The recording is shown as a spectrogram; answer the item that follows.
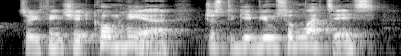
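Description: With lively intonation, a man speaks at a moderate pace in a fairly high pitch.

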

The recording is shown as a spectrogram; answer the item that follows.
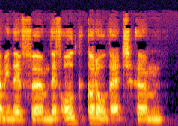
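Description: A man is talking. Behind him, all is quiet. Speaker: filmmaker and screenwriter; conference panelist. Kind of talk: panel discussion. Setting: online audio room.

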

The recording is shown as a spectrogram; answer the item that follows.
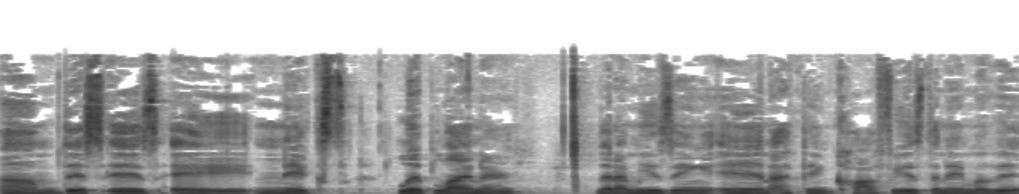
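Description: A soft-spoken woman talks in a fairly high pitch with fairly even intonation. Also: fairly slow pace. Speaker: beauty vlogger. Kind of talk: casual talk to camera, get-ready-with-me tutorial. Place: bathroom.

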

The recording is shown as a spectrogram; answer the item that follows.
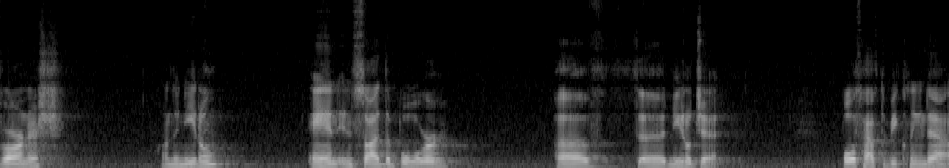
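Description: At a fairly slow pace, a man speaks with ordinary pitch variation and long, frequent pauses. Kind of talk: tutorial. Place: workshop. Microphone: camera far.

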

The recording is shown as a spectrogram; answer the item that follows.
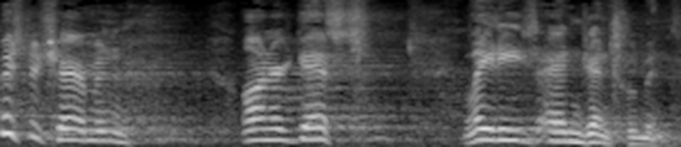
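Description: A man puts on a croaky, hoarse character voice at a high pitch and a fairly slow pace. Clear background noise and a slight echo sit behind him. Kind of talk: formal speech opening at a dinner.

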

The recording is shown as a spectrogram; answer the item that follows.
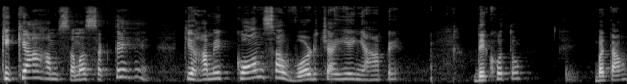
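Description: A woman speaks at a high pitch with ordinary pitch variation, at a very slow pace. Her loudness swings widely, and long pauses come often. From India. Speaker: English teacher. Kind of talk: lecture. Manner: animated. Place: studio.

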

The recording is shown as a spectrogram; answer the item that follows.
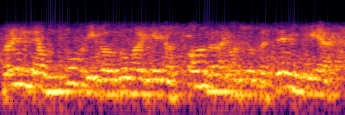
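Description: Over noticeable background noise and audible room echo, a man speaks at a fairly slow pace in a fairly high pitch. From Argentina, Córdoba. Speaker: veteran radio announcer. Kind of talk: public speech at a festival homage. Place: stage.

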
